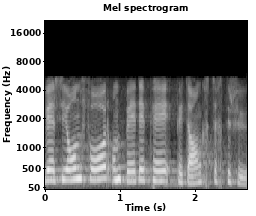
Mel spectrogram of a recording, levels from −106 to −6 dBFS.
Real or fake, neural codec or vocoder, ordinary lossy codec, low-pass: real; none; none; 5.4 kHz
